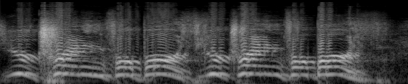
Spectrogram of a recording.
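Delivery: high, loud cheering mom voice; mom's cheer. Retold or imitated. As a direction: cheer it like an upbeat coach mom. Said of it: "her go-to was".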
